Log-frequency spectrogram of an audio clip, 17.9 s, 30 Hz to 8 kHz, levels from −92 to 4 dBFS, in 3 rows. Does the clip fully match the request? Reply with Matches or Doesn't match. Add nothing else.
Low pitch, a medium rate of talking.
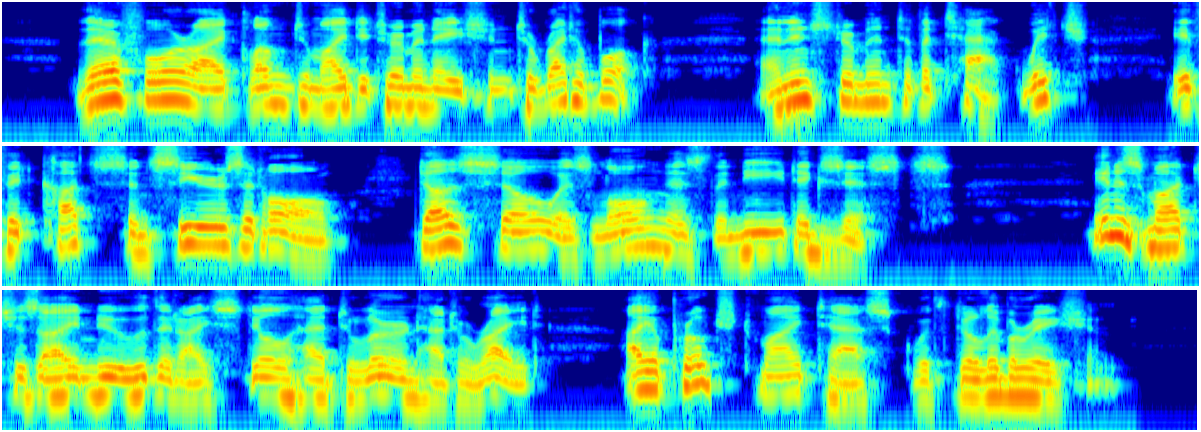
Matches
